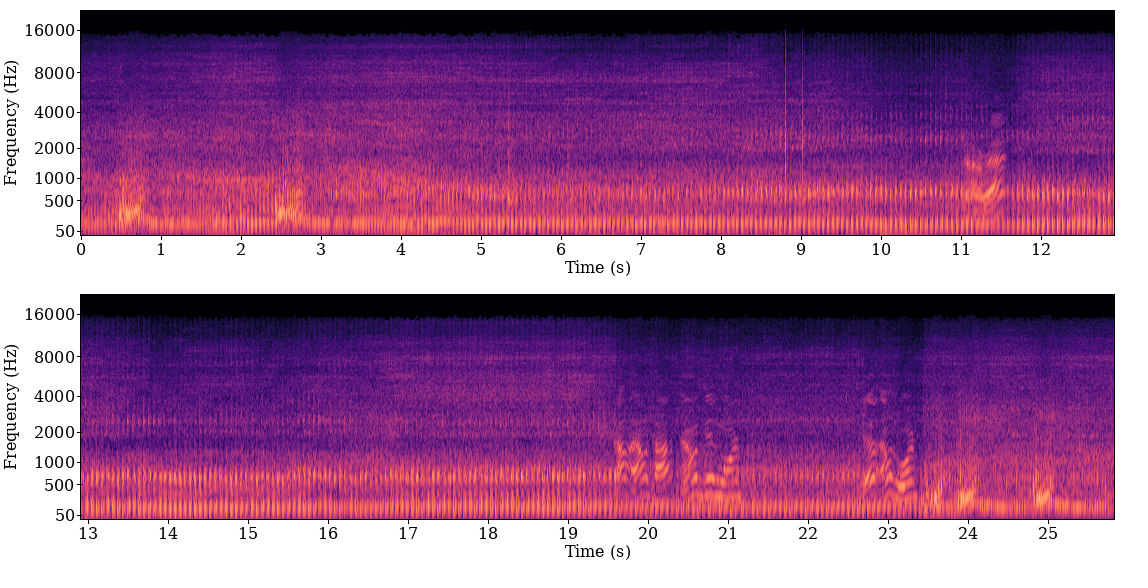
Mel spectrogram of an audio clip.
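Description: Engine idling close by for nearly half a minute with a steady, loud, low rumble, interrupted by several short throttle blips that rise and fall in pitch.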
